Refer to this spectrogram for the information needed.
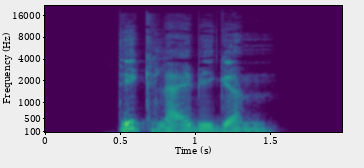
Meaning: strong dative masculine/neuter singular of dickleibig
- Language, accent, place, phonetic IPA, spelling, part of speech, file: German, Germany, Berlin, [ˈdɪkˌlaɪ̯bɪɡəm], dickleibigem, adjective, De-dickleibigem.ogg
